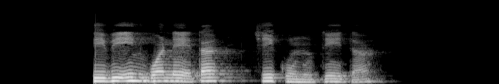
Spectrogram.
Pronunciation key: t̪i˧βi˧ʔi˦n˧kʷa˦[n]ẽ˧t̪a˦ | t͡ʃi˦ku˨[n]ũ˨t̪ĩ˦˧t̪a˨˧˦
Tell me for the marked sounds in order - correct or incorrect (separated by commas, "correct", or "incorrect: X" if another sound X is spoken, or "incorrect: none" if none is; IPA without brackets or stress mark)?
correct, correct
